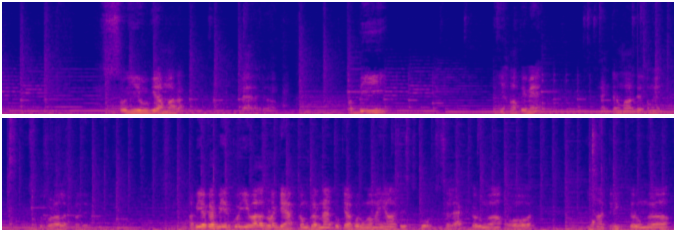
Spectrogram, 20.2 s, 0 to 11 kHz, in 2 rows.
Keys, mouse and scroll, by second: 1.2 alt+scroll up 1, 2.0 alt+scroll down 1, 5.3-6.3 alt+scroll up 1, 7.4 Escape, 8.7 double click, 10.0 Return.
